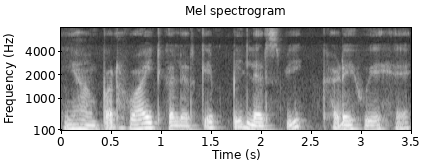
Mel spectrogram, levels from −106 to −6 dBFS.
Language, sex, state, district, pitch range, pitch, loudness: Hindi, male, Himachal Pradesh, Shimla, 105-130 Hz, 115 Hz, -17 LUFS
